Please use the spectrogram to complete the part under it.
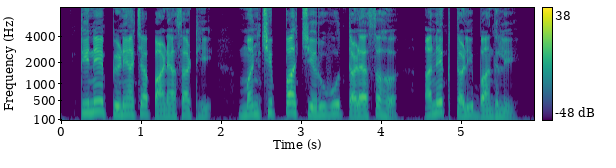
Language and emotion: Marathi, neutral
